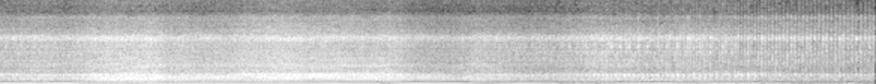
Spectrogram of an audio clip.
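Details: MultiAir engine with electro-hydraulic variable intake valve lift; revs rise and fall while the valvetrain tapping keeps one unchanging rhythm, because the ECU triggered failsafe and locked the unit at full lift.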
